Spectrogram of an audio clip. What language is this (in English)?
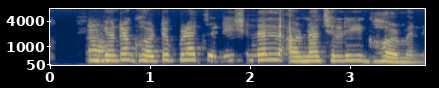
Assamese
